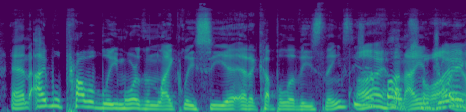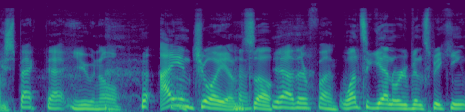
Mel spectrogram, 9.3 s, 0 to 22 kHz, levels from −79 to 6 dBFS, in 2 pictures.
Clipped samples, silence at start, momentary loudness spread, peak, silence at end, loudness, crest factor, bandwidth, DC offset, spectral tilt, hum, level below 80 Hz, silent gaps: under 0.1%; 0.1 s; 5 LU; -2 dBFS; 0 s; -17 LUFS; 14 dB; 16.5 kHz; under 0.1%; -6 dB/octave; none; -42 dBFS; none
